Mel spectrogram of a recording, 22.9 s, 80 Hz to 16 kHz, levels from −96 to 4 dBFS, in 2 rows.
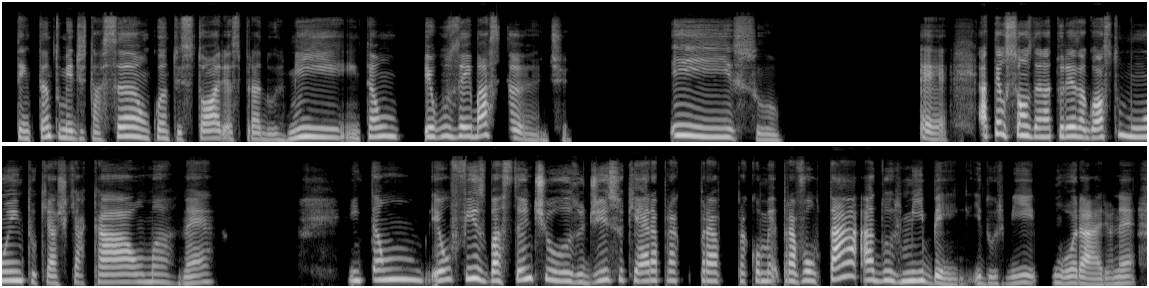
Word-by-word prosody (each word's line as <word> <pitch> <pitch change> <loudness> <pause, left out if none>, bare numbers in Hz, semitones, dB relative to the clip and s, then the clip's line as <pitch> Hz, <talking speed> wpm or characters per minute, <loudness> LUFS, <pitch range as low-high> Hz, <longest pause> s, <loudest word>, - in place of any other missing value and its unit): Tem 195 -3 -1
tanto 225 +5 -2
meditação, 195 - +1
quanto 190 -3 -5
histórias 185 0 -1
pra 165 - -5
dormir, 205 - 0
então 230 -1 -1 0.2
eu 230 - +3
usei 235 0 +1
bastante. 190 - -3 1.0
Isso. 220 - 0 1.4
É, - - -1 0.3
até 300 - +4
os 275 - +2
sons 260 -1 +6
da 230 -1 +1
natureza 230 0 +3
eu - - -1
gosto 215 +6 +3
muito, 230 -3 +1
que - - -10
acho 170 -1 -3
que 195 - -7
acalma, 195 0 0
né. 175 +5 -5 1.3
Então 250 +1 0
eu 245 +3 +1
fiz 280 -1 +2
bastante 245 +5 +2
uso 220 -5 -2
disso 230 +7 -2
que 235 0 -3
era 225 +2 +3
pra 235 -1 -5 0.2
pra 225 -2 +1 0.2
pra 210 - -7
come 220 0 -4
pra 225 -1 +2
voltar 260 - +4
a 245 - +3
dormir 225 -1 +1
bem 150 -8 -2
e 165 - -7
dormir 160 +3 -7
no 175 -2 -7
horário, 145 -4 0
né. 165 +2 -4
220 Hz, 125 wpm, -26 LUFS, 180-235 Hz, 1.4 s, sons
